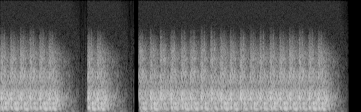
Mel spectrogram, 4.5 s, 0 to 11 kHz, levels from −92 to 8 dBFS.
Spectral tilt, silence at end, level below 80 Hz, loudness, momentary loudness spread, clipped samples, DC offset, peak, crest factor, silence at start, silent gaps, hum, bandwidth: -8.5 dB/octave; 0.3 s; -36 dBFS; -15 LUFS; 6 LU; under 0.1%; under 0.1%; 0 dBFS; 14 dB; 0 s; 1.67-1.72 s; none; 11 kHz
